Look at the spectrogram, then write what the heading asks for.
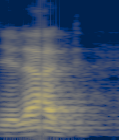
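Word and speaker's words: deluge: जैसे for example आप, मैं आपसे कहूं कि बाढ़ आ गई है तो इट इज डिलग्ड, इट इज डिलग्ड। Done. ये वाली बात आपको याद रखनी है, आप इसे पढ़ेंगे डिलग।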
